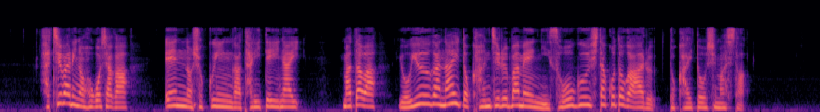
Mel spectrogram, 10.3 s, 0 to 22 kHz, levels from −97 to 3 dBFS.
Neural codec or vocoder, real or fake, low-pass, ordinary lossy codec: none; real; none; none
